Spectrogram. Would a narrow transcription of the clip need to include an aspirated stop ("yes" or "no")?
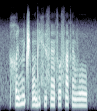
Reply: no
